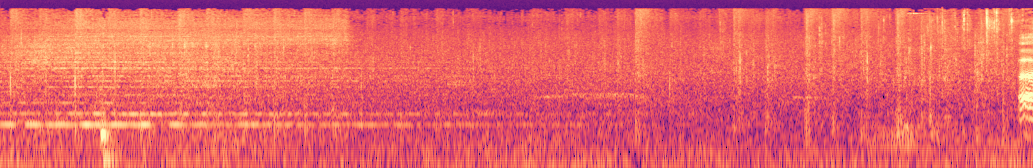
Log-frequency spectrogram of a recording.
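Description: Footsteps thud on wooden stairs and floors.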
